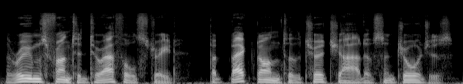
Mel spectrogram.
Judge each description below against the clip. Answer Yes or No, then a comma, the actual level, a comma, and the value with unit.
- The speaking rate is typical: Yes, average, 195 wpm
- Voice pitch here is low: Yes, very low, 95 Hz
